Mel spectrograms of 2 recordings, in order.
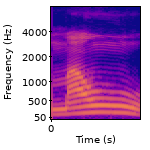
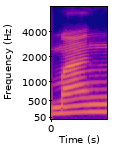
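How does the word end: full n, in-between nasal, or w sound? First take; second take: w sound; full n. First: The ending turns fully into a w sound. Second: The ending is a clear, direct n sound. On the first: "আমি যদি মাউ বলতাম মাউ, সেটা ভুল হইতো" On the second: "কিন্তু আমি যদি বলি মাং, তাহলে মোটা করতে পারবো না"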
